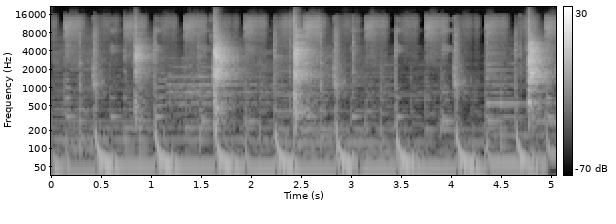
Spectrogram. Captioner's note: stapler clicks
